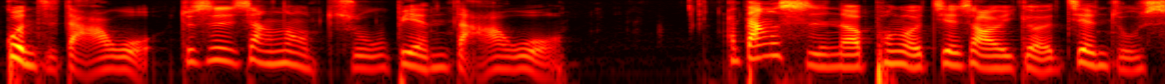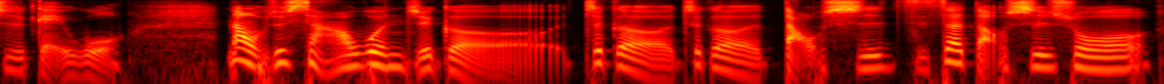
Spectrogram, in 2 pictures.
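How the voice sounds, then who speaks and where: A woman's voice: fairly low pitch, dry recording, clean studio sound. A woman in her forties with a Taiwanese Mandarin accent, hosting a podcast and telling a personal story in a chatty, dramatic way. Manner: animated, chatty, dramatic retelling with quoted dialogue. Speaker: podcast host.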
